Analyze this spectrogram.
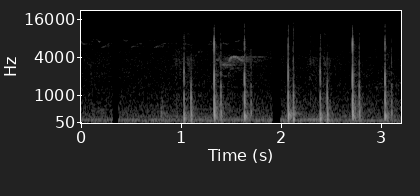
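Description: A game character's footsteps patter quickly.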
